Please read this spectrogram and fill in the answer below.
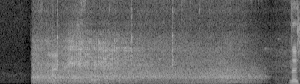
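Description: Steady road traffic noise, starting about half a second in after a brief silence and fading out near the end.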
